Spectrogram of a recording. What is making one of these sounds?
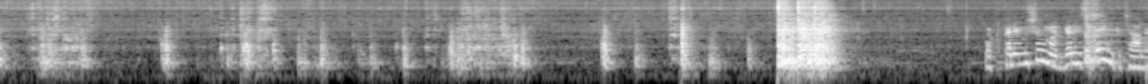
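A metal spoon scrapes and clinks against a steel pot while stirring thick food.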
